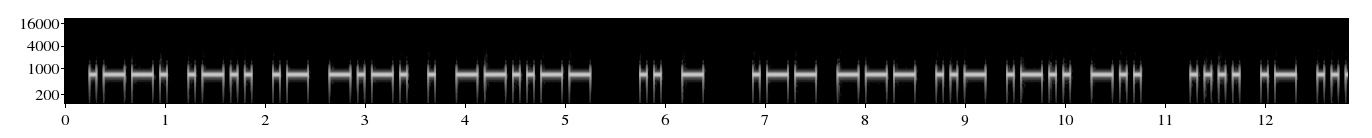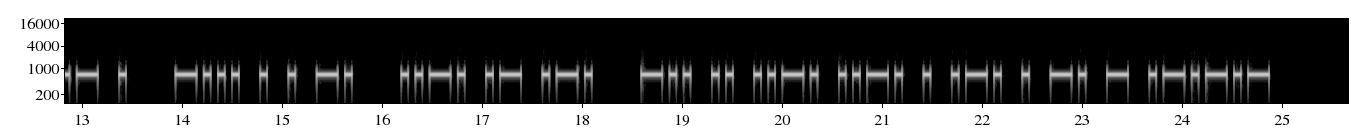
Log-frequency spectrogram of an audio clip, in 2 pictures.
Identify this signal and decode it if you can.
Morse code, heard as a keyed tone, about 17 wpm, 700 Hz. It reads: PLACE, IT WOULD HAVE BEEN FAR DIFFERENT.
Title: Sentences from Top 1000 Words - Review Part 3 - 17wpm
